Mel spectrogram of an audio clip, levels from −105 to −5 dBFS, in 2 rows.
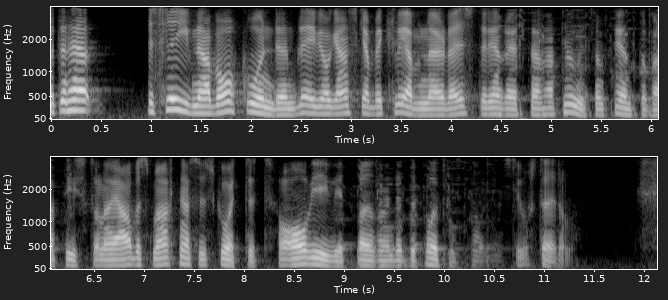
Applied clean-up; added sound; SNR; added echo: neural mask model DeepFilterNet 3.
